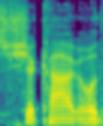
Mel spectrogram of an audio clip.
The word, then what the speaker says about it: Chicago: And I want you to pronounce Chicago the right way, not the way. – It's Chicago. – Yeah. – Chicago. – Not the way I say it.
